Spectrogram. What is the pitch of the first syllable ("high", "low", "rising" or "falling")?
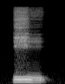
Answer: low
